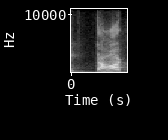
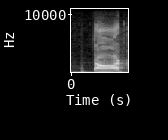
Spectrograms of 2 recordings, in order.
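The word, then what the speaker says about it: taught: या कुछ भी हो, याद रखिएगा GH हमेशा साइलेंट होता है और T होता है, तो इसे हम टॉट पढ़ रहे थे, टॉ, GH का साउंड नहीं आ रहा था।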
